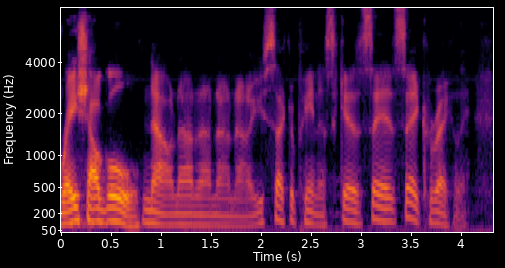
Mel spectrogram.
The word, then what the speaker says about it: Ra's al Ghul: It's Ra's al Ghul. It's not Raish. Okay. It's not Rash.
